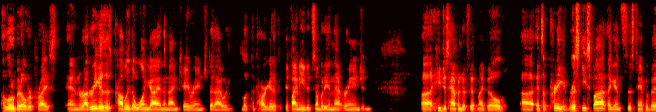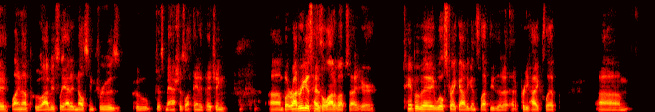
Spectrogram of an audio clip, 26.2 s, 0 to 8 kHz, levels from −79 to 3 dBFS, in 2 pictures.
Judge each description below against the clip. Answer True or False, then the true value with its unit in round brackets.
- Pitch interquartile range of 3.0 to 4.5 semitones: False (2.6 semitones)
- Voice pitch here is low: True (110 Hz)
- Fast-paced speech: False (190 wpm)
